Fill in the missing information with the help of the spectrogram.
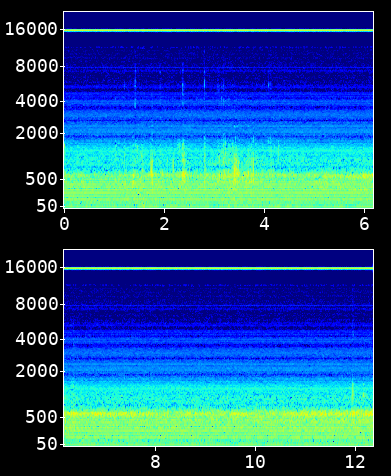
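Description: Steady electrical hum and hiss, with a few faint short ticks in the first four seconds.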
